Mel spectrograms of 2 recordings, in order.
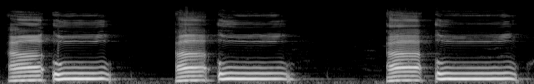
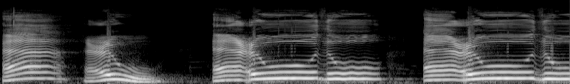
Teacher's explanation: الأول همزة نعم، لكن الثاني عين ليست همزة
